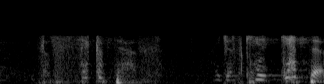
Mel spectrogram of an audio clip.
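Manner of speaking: mock self-deprecating tone. The speaker acts out how she talks to herself, in mock self-deprecating talk. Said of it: "in a very tearing myself down way".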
